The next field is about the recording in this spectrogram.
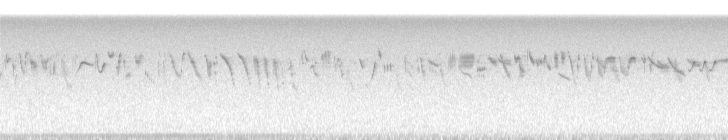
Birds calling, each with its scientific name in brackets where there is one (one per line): Eurasian Skylark (Alauda arvensis)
